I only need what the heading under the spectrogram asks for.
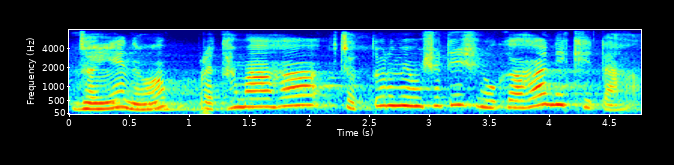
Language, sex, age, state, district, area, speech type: Sanskrit, female, 18-30, Maharashtra, Chandrapur, urban, spontaneous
